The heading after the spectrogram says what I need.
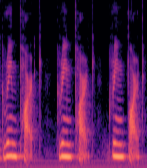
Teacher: Park but because of p is label you see p Park it's a little bit hard to combine n and p together that is why they make M sound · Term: assimilation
